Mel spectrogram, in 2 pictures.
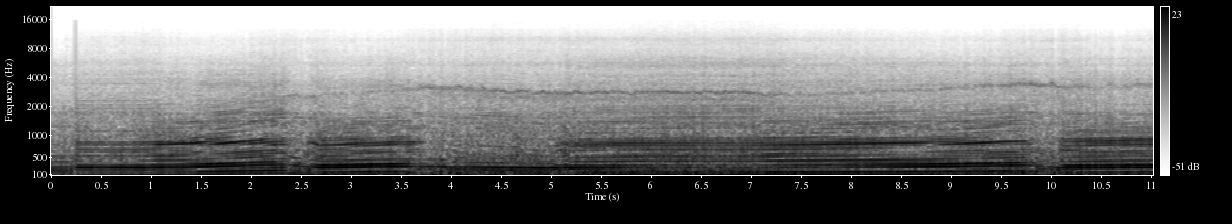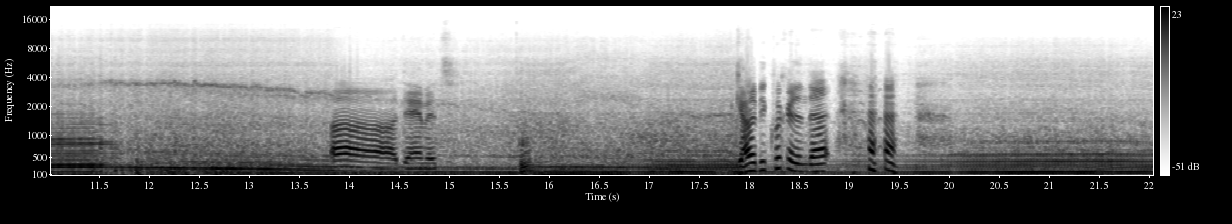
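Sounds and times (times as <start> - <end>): wind rush on microphone: 0.0 - 13.8
motorcycle engine revving: 0.0 - 22.0.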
